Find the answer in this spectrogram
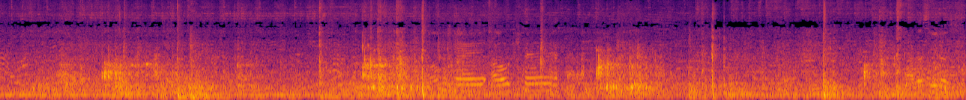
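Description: Bowling-alley noise: a bowling ball rolling down the lane and pins clattering, with a few sharp knocks, over steady background chatter.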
